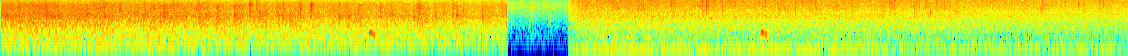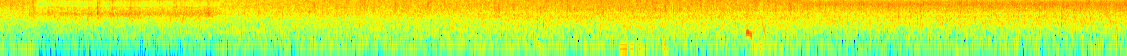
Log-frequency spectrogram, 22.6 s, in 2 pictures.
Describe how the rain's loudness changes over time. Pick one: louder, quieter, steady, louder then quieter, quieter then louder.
quieter.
